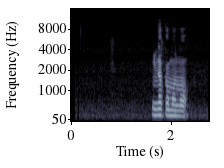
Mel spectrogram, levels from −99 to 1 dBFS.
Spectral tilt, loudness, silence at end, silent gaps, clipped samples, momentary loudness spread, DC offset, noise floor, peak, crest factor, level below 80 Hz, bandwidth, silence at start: -6 dB/octave; -35 LUFS; 0.45 s; none; under 0.1%; 9 LU; under 0.1%; -72 dBFS; -14 dBFS; 26 dB; -86 dBFS; 10 kHz; 1.6 s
